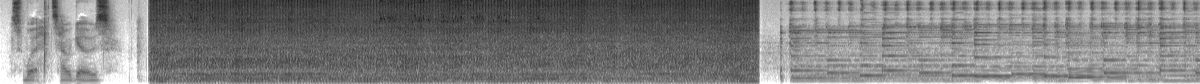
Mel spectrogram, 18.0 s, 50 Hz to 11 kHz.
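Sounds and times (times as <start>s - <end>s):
small engine running: 2.2s - 11.4s.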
